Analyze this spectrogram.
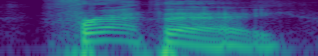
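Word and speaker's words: frappé: Frappe. Frappe. Yes. Like frat with a P.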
